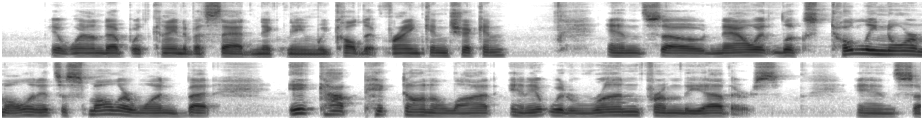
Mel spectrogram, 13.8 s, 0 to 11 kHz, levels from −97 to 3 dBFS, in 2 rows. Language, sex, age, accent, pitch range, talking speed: English, male, 50-69, American, 120-160 Hz, 185 wpm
